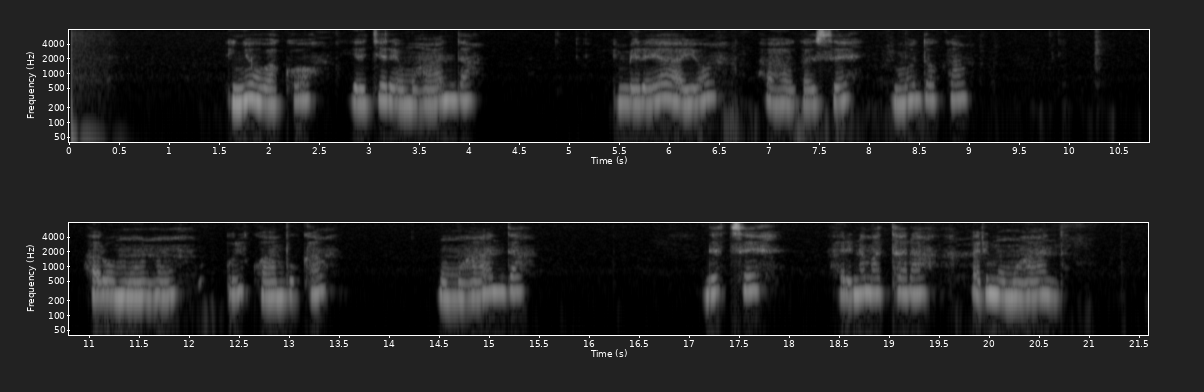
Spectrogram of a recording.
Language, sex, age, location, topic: Kinyarwanda, female, 25-35, Huye, finance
